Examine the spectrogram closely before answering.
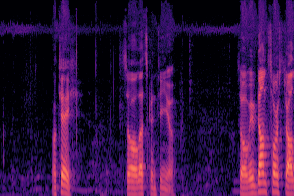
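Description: A man lectures through a microphone in a large room, speaking in short bursts.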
